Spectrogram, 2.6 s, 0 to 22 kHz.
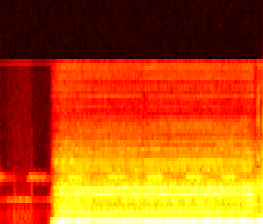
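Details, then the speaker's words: Auxiliary pump for a 2000 BMW 740i E38 tested on the bench: spins up quickly to a soft, steady hum with a thin even whine, no scraping or rattle; working great and noticeably quieter than the other pump; normal. "yep it's working great uh you can tell it's a lot more quiet"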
